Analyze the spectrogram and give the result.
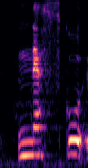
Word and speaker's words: Knesko: Nej det heter Nesco uttalar man det men det stavas Knesko. – Alltså ah. – K-N-E-S-K-O.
